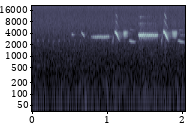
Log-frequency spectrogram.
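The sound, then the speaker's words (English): Sage sparrow song, a faint run of high, thin chirps and short trilled notes that grows quicker and louder toward the end, with no talk. “Sage Sparrow number two.”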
